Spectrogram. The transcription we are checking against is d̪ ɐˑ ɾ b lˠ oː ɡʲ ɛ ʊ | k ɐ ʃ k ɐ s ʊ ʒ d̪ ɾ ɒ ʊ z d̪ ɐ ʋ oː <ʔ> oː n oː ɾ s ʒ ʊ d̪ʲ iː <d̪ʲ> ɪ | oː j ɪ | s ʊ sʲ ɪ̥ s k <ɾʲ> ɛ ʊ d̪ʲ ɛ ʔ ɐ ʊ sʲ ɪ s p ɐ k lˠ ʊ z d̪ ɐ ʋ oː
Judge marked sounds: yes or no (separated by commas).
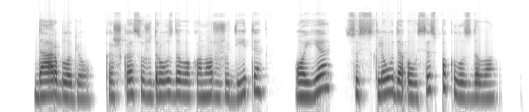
no, no, no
